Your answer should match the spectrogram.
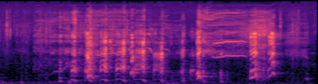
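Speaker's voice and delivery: loud high laughter. Real, not acted. Laughing at own joke.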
